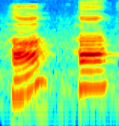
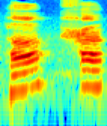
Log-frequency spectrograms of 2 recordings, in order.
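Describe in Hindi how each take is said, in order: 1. दोनों अक्षर एक ही आवाज़ से बोले जाते हैं। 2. दोनों अक्षर गले की दो अलग आवाज़ों से बोले जाते हैं। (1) "इसको एक ही आवाज़ में पढ़ जाते हैं" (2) "देखो कितना फ़र्क है आवाज़ का, अलग अलग आवाज़ है"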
